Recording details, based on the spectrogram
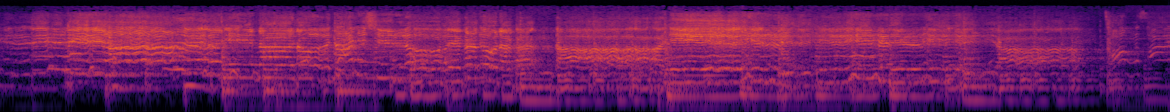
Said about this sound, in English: And this song samples a traditional Korean folk song of the same name that sounds like this.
